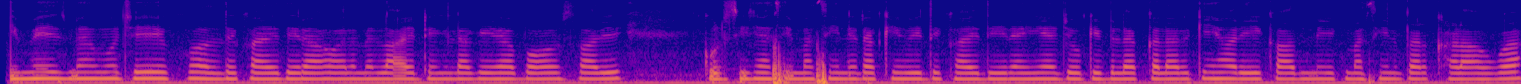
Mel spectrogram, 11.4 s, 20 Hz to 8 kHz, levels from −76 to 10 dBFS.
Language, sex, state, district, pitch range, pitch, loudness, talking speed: Hindi, female, Uttar Pradesh, Etah, 210-220 Hz, 215 Hz, -24 LUFS, 200 wpm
